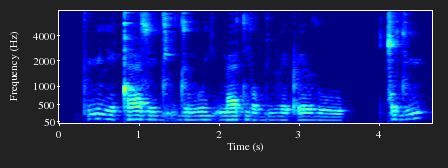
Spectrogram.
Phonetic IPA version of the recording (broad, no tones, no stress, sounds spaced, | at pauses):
pʼ y lʲ e ǃ æ z y d ḭ d ɯ m u j ḭ m æ t j o b i β e pʼ e ɹ ð u | ǀ u d y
